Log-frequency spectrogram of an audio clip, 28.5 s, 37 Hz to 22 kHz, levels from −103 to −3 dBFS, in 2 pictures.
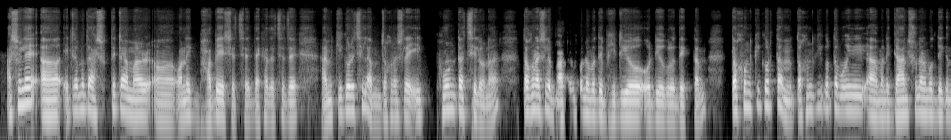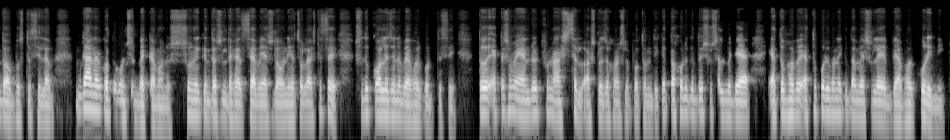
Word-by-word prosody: আসলে 185 +2 +4 0.2
আ - - +10 0.3
এটার 145 +1 -1
মধ্যে 155 0 +2
আসক্তিটা 150 +4 -4
আমার 120 -1 +4 0.2
আ - - +1 0.3
অনেক 115 +2 0 0.2
ভাবে 100 +5 -1
এসেছে। - - -10 0.2
দেখা 95 +4 -3
যাচ্ছে 100 +1 -7
যে 105 - +5 0.5
আমি 110 - +1
কি 130 - -4
করেছিলাম, 145 -5 +3 0.2
যখন 105 +2 -5
আসলে 115 +2 -1
এই 120 - -2 0.3
ফোনটা 145 0 +2
ছিল 115 - -1 0.2
না - - -2 0.5
তখন 140 +1 +4
আসলে - - +1
বাটন 105 +4 +1
ফোনের 125 -2 0
মধ্যে 120 0 +1
ভিডিও 110 +1 +2 0.2
অডিওগুলো 100 -2 +1
দেখতাম। 95 - -2 0.5
তখন 140 +5 +4
কি 185 - -8
করতাম? 180 -6 +1 0.2
তখন 145 - -1
কি 165 - -12
করতাম, 160 -1 -1
ওই 145 - +1 0.3
আ - - +8
মানে 115 0 -2
গান 120 +1 +5
শোনার 130 -1 0
মধ্যে 120 0 -1
কিন্তু 115 -2 0
অভ্যস্ত 100 +1 -9
ছিলাম। 95 -3 -1 0.5
গান 160 -1 +10
আর 145 - +3
কতক্ষণ 115 -3 0
শুনবে 105 - -2
একটা - - +1
মানুষ? 85 -1 -8 0.2
শুনে 125 -3 0
কিন্তু 115 -2 -4
আসলে 110 0 -8
দেখা 105 - +2
যাচ্ছে 100 - -6
আমি 100 - -2
আসলে 100 +2 -8
অনিহা 100 0 -2
চলে 105 0 0
আসতেছে। 125 +6 -3 0.4
শুধু 125 +1 -4
কলের 120 -1 +5
জন্য 115 -1 0
ব্যবহার 95 -1 +2
করতেছি। 90 -3 -9 0.4
তো - - +4 0.2
একটা 125 - -7
সময় 140 -2 +1
Android 130 +3 -1
phone 130 -3 -4
আসছিল 110 - -3
আসলো - - -7
যখন 105 +1 -7
আসলে 105 +1 -11
১ম 100 -1 -6
দিকে 95 +6 -4
তখনও 130 +2 0
কিন্তু 125 -1 -6
এই 125 - -7
social 115 0 -5
media 110 0 +7 0.5
এতভাবে 120 0 +1
এত - - -19
পরিমাণে 125 -2 +1
কিন্তু 120 0 -6
আমি 110 - 0
আসলে 110 0 -1 0.2
ব্যবহার 100 0 +1
করিনি। 90 -8 0
115 Hz, 190 wpm, -24 LUFS, 105-130 Hz, 0.5 s, আ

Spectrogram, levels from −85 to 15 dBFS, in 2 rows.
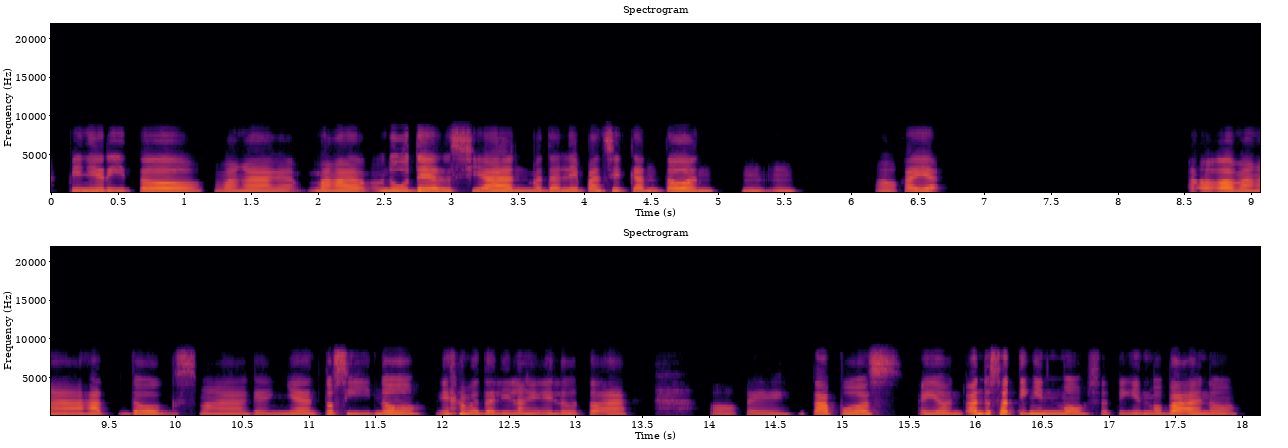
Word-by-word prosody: Pinirito, 215 -2 -2 0.5
mga 185 -2 0
mga 190 -1 +2 0.3
noodles, 215 -3 +3
yan 190 -2 +5
madali, 180 +1 -1
pansit 190 +1 -1
canton, 190 -1 +1 0.2
mm, 185 -1 -5 0.6
o 175 -2 -5
kaya 195 0 +1 1.9
Oo, 185 +1 +1
mga 185 -2 0 0.2
hotdogs, 180 0 -2
mga 175 -1 -3
ganyan, 175 +3 -3
tocino, 195 -1 0
yan 215 +3 -2
madali 195 -1 -1
lang 200 +1 -1
yan 200 0 -5
iluto, 195 +2 -4
ah, 185 +2 -2 0.6
okey. 155 +2 -8 0.2
Tapos, 200 +1 +1
ayun, 190 -2 -1
ano 245 +8 +4
sa 295 - +7
tingin 250 -3 +1
mo, 195 -7 0
sa 190 +1 -11
tingin 205 +2 -6
mo 220 - -2
ba 220 -4 +5
ano, 200 +3 -3
190 Hz, 115 wpm, -24 LUFS, 180-205 Hz, 1.9 s, sa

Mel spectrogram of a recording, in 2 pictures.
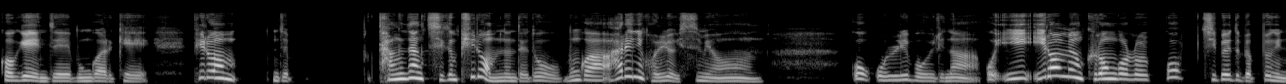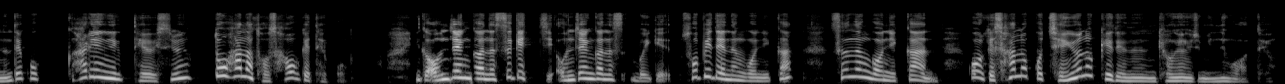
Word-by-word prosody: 거기에 185 -1 +6
이제 155 0 -1
뭔가 155 +1 -2
이렇게 145 0 -6 0.4
필요한 305 -6 +5 0.4
이제 170 -3 -7 0.9
당장 255 +6 +7
지금 220 -1 0
필요 350 +6 +2
없는데도 160 - -3
뭔가 200 0 +1
할인이 325 +1 +3
걸려 175 - -4
있으면 150 -2 -5 0.9
꼭 255 -5 -1
올리브 200 0 -3
오일이나 155 -1 -5
꼭 - - -2
이 265 +4 +6
이러면 355 +1 +6
그런 255 +2 +4
거를 230 -3 0 0.2
꼭 325 0 -3 0.2
집에도 220 -1 0
몇 165 -2 -6
병 205 -4 -3
있는데 155 - -3
꼭 265 -2 -9 0.2
할인이 310 -4 +1
되어 165 -2 -5
있으면 255 - -3 0.2
또 395 +1 +3
하나 375 -3 +2
더 160 - -11
사 250 - -5
오게 280 -4 -5
되고. - - -20 0.7
그러니까 215 -1 -1
'언젠가는 260 -1 +5
쓰겠지.' 300 +1 -2
언젠가는 245 +3 +1
쓰 220 - -6
뭐 165 -7 -11
이게 150 - -11
소비되는 270 - -1
거니까, 165 - -6 0.4
쓰는 345 -1 -3
거니깐 200 - -2 0.3
꼭 320 - -2
이렇게 250 -9 -3
사 340 - -1
놓고 370 -9 -5
쟁여 230 - 0
놓게 400 - -2
되는 155 -6 -5
경향이 160 +1 -5
좀 140 -1 -9
있는 140 +2 -8
것 130 - -14
같아요. - - -21
215 Hz, 310 characters per minute, -21 LUFS, -, 0.9 s, 당장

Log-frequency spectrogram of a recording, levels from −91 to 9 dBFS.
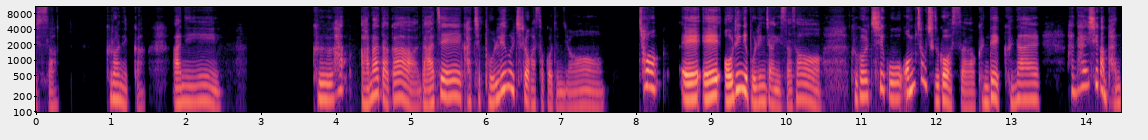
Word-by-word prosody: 있어. - - -12 0.7
그러니까 155 - -7 0.3
아니 155 -2 -5 1.2
그 180 -1 -1
하 260 +9 -5 0.2
안 145 +7 -3
하다가 185 - -1
낮에 195 +9 +1
같이 - - -7
볼링을 235 - 0
치러 220 - 0
갔었거든요. 125 -1 -10 0.5
처음 315 -4 +3 0.3
애 180 +1 +9
애 200 +4 +9
어린이 245 +10 +7
볼링장이 155 -4 -3
있어서 135 +2 -5 0.4
그걸 200 +1 -1
치고 190 - -1
엄청 335 - +3
즐거웠어요. 155 - -1
근데 160 +4 -1
그날 175 +2 -5 0.4
한 245 -2 -8
1 315 +4 -1
시간 325 -6 +1
반 150 -5 -8
175 Hz, 255 characters per minute, -21 LUFS, 145-205 Hz, 1.2 s, 애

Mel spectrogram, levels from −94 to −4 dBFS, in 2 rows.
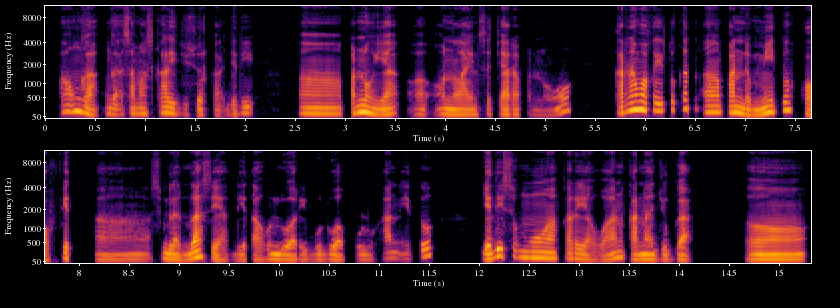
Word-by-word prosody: Oh 150 0 -2
enggak 130 -11 +3
enggak 110 -2 -4
sama 115 0 -4
sekali 125 -2 -1
jujur, 100 0 -7
Kak. 100 0 -14
Jadi, 125 +6 -7 0.5
eee, 115 -1 0
penuh 135 -1 +5
ya 105 +4 +2
o 105 +1 -9 0.2
online 100 -1 +1
secara 100 -2 -3
penuh, 95 - -8 0.4
karena 160 +10 +5
waktu 180 -3 +7
itu 190 - -5
kan, 215 +2 -3
eee, 145 -9 0
pandemi 125 0 +3
tuh 185 0 +2
Covid, 120 -2 -2 0.2
eee, 95 +1 -8
19 115 +6 +3
ya, 90 -2 -2
di 95 0 -8
tahun 95 +3 -2
2020-an 95 +3 -4
itu. 150 +11 -3 0.5
Jadi 165 - +7
semua 130 -5 +1
karyawan 105 0 -2
karena 100 0 +2
juga, 95 -1 -2 0.5
eee, 100 0 +3
105 Hz, 140 wpm, -29 LUFS, 100-130 Hz, 0.5 s, waktu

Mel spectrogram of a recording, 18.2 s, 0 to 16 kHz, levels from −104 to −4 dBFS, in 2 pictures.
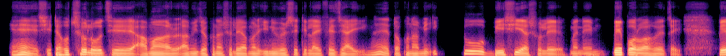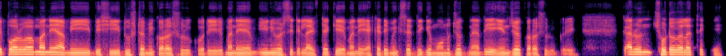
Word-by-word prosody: হ্যাঁ, 125 +2 +3 0.2
সেটা 105 +3 -1
হচ্ছে 125 - 0
হলো 125 -6 +5 0.2
যে, - - -2 0.4
আমার 105 -1 +2 0.2
আমি 100 +1 -1
যখন 100 +2 -2
আসলে 100 +2 -4
আমার 95 +1 -3
ইউনিভার্সিটি 100 0 -2
লাইফ 90 0 -2
এ - - 0
যাই 85 -4 -1 0.2
হ্যাঁ? 145 -2 -1
তখন 100 +2 -4
আমি 100 +2 -3
একটু 185 - -9 0.4
বেশি 115 +4 +2
আসলে 90 0 -4 0.3
মানে 95 -2 -5 0.4
বেপরোয়া 120 -5 +6
হয়ে 90 -2 -2
যাই। - - -7 0.5
বেপরোয়া 150 +2 +4
মানে 140 -1 +3
আমি 120 +1 -1 0.3
বেশি 115 +2 -3 0.2
দুষ্টামি 110 +1 -1
করা 105 0 +2
শুরু 100 -1 -4
করি। 95 -1 -3 0.2
মানে 115 -1 +1 0.3
ইউনিভার্সিটি 125 0 0
লাইফ 110 -1 0
টাকে 120 -2 -1
মানে 100 -1 -2
একাডেমিকস 110 -2 -3
এর - - -6
দিকে 105 +3 -1
মনোযোগ 115 +2 -1
না - - -1
দিয়ে, 150 -2 +2
এনজয় 105 +1 +2
করা 100 -1 -1
শুরু 85 -5 -8
করি। - - -9 0.7
কারণ 150 0 +3 0.2
ছোটবেলা 140 -1 +4
থেকে 135 -8 -8
110 Hz, 165 wpm, -22 LUFS, 100-125 Hz, 0.7 s, বেপরোয়া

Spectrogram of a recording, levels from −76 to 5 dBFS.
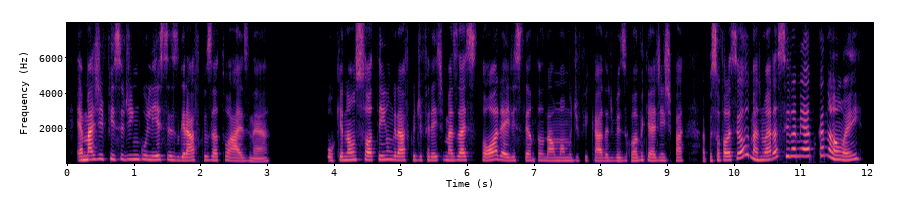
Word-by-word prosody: É 200 - +3
mais 225 +3 +7
difícil 250 -1 -2
de 235 +1 -5
engolir 240 -3 -3
esses 220 -3 -1
gráficos 195 +2 +1
atuais, 170 -5 0
né. 145 +1 -4 0.8
Porque 190 +2 -4
não 200 +2 +1
só 220 -1 +3
tem 220 +2 -3
um 230 - -5
gráfico 200 0 +2
diferente, 195 +1 -6
mas 195 0 0
a 200 - +6
história 205 +1 +1
eles 185 +2 -3
tentam 185 0 -5
dar 165 -1 0
uma 170 0 -5
modificada, 170 -1 -4
de 165 - -13
vez 165 0 -7
em - - -12
quando, 170 +4 -4
que 195 - -4
a 170 - +1
gente 175 -1 -7
fa 175 -2 -3 0.3
a - - -7
pessoa 185 +1 +1
fala 205 +1 +4
assim: 255 +9 0
"Ô, 430 +9 +3
mas 210 - +2
não 210 - -1
era 265 +9 +4
assim 415 +1 +2
na 420 0 +2
minha 415 0 +3
época, 440 +2 -1
não, 235 - +4
hein!". 260 +7 -2
200 Hz, 230 wpm, -23 LUFS, 180-225 Hz, 0.8 s, mais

